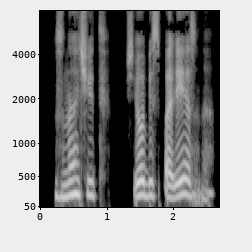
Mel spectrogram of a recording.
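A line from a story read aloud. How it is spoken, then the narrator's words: Dejected question. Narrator (Russian): упавшим голосом спросил лесник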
